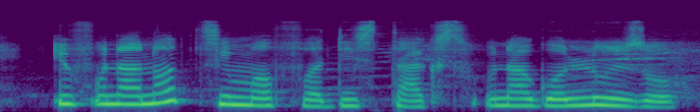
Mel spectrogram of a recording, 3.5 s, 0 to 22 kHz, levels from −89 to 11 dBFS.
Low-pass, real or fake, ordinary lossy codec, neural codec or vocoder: 9.9 kHz; real; none; none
